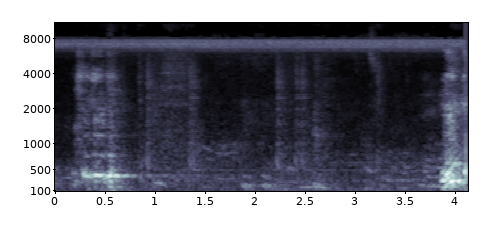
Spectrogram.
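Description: A steady high-pitched whine holds one even pitch throughout, under a brief spoken word just after the start and a quiet pause with faint voice in the background.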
